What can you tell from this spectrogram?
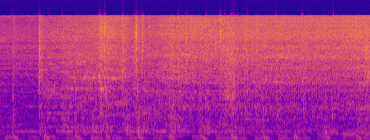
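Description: A juicer motor whirs steadily as a cucumber is fed through, with a dense, grinding hum and regular low thumping pulses running throughout, no voices.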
